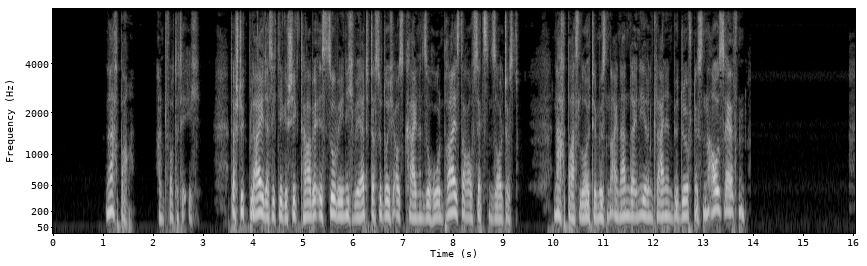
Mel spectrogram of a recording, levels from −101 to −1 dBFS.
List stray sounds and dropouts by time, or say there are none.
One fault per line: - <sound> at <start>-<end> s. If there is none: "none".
none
